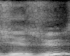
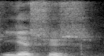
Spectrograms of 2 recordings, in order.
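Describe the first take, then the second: First: The name begins with a J sound. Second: The name begins with a Y sound. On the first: This is the later French form of the name. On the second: This is the older Latin form of the name.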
